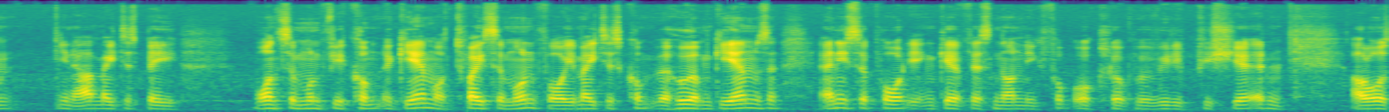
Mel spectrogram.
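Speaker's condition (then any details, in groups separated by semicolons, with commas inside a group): No condition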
